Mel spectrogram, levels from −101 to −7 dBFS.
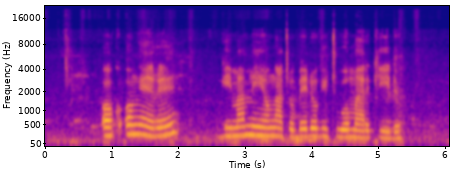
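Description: Nothing is technically wrong with this speech clip, which has passed through Opus voice compression working as intended.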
